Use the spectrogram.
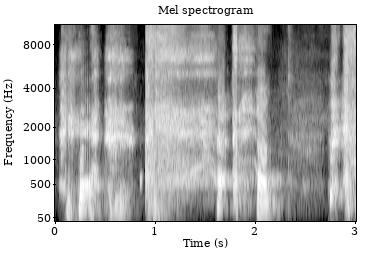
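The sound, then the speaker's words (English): Several harsh coughs come in quick succession, loud and alone, with a longer raspy burst early on and a final short cough after a brief pause. “I'm only coughing, not choking on the idea”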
